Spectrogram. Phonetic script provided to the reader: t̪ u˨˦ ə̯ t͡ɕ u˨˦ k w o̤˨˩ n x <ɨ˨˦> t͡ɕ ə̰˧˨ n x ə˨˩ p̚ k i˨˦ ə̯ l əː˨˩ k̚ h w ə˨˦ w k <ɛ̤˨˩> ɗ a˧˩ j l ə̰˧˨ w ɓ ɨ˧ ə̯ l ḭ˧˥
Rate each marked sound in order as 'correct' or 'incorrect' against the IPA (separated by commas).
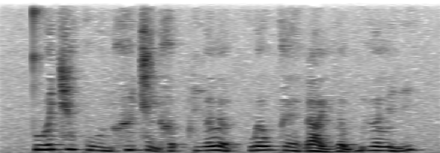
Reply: correct, correct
